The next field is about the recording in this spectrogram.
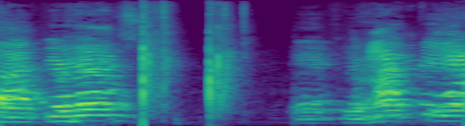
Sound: clapping

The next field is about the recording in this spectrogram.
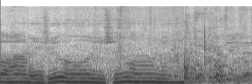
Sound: fumbling

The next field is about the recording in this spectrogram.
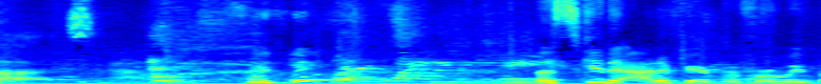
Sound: laughs

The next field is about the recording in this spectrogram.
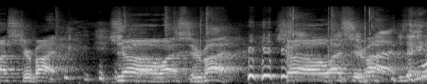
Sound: all Chanting

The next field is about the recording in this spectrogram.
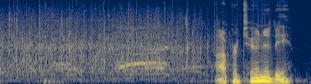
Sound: applause

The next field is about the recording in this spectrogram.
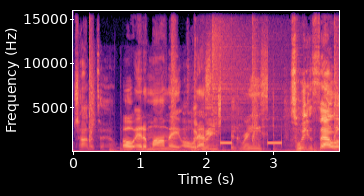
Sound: beep

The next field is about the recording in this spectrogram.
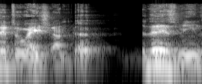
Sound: burp

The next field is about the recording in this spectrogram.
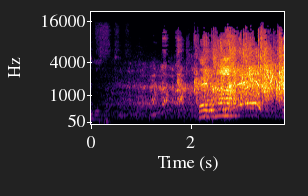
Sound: applause

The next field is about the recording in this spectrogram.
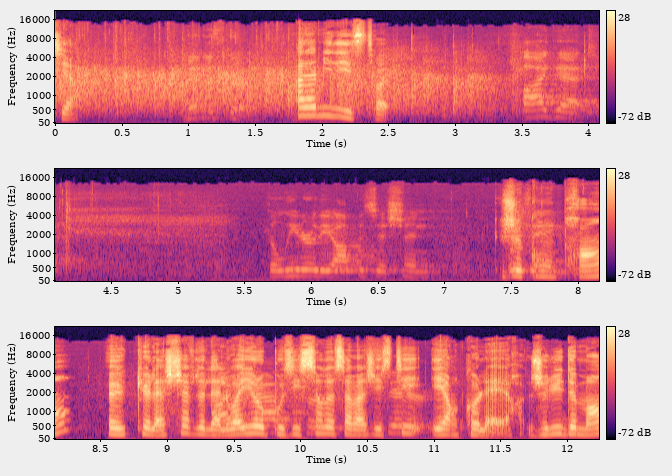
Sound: applause

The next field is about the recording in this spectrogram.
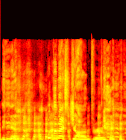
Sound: laughing

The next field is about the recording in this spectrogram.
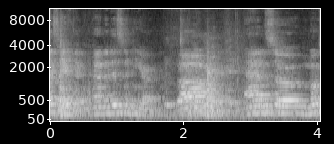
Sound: laugh

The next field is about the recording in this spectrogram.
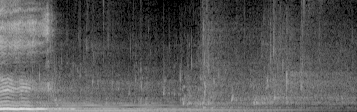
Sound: water dripping

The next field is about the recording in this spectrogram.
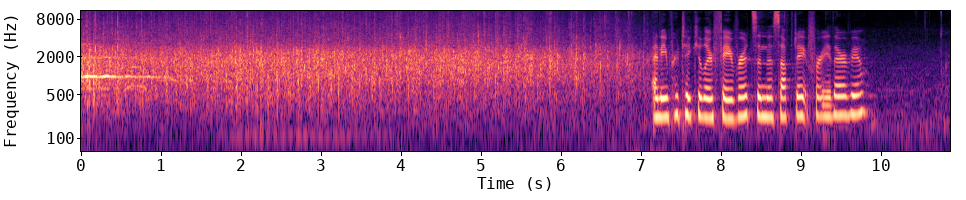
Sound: applause

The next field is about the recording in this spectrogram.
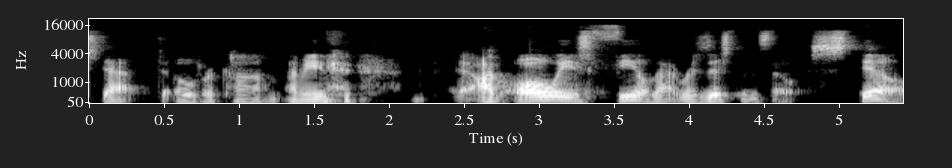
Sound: laughs

